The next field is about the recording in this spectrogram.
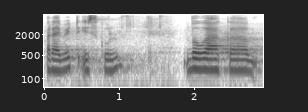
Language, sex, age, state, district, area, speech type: Maithili, female, 30-45, Bihar, Begusarai, rural, spontaneous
